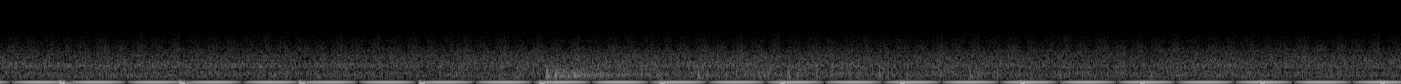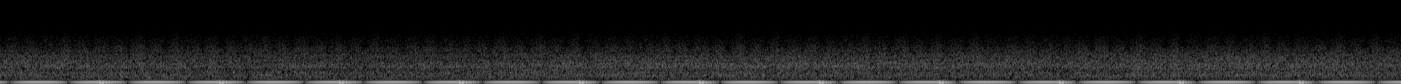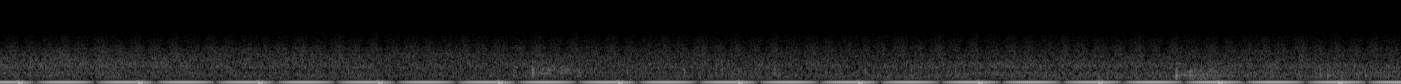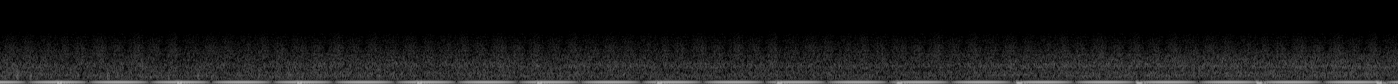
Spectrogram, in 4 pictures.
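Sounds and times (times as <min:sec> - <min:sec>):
low binaural drone: 0:00.0 - 0:56.0
soft low percussion ticking: 0:00.0 - 0:56.0.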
